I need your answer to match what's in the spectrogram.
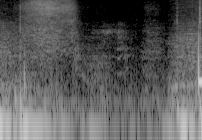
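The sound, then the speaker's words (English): A loud, steady electronic beep of an iPhone call hanging up cuts in right at the end, after a stretch of faint, low background noise with no talking. “I love that beep at the end of the That's how you know your iPhone hung up.”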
